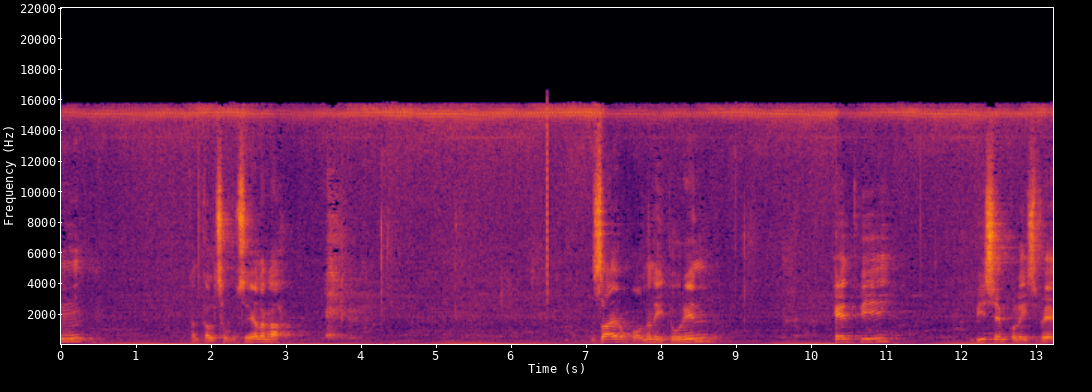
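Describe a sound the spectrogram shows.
A man speaks slowly and calmly through a microphone in an echoing hall.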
